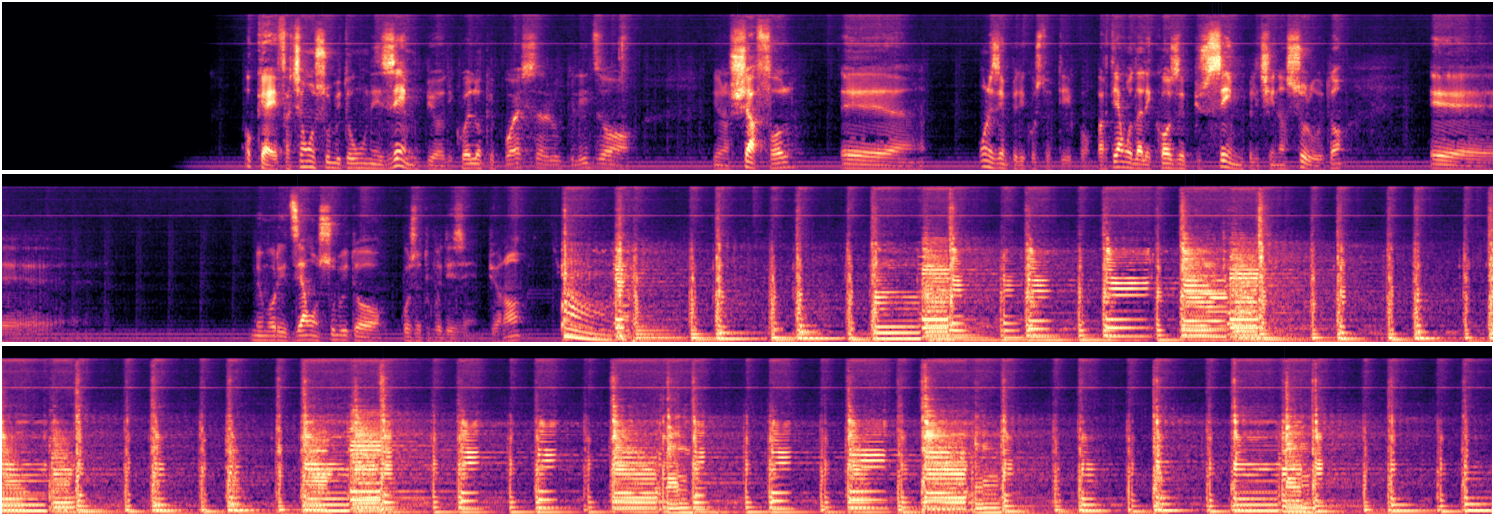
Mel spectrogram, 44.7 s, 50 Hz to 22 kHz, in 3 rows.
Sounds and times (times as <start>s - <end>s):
Bass guitar: 20.4s - 44.7s
Rock music: 20.5s - 44.7s
Steel guitar, slide guitar: 20.5s - 44.7s.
